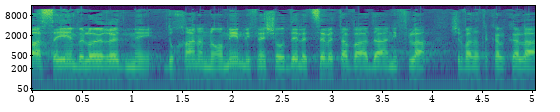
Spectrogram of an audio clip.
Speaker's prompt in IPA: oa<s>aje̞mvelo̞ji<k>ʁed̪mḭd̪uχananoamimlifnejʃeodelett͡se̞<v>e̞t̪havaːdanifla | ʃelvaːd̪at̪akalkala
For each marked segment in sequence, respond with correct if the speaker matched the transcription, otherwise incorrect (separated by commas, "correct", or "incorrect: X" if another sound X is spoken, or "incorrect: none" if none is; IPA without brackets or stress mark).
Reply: correct, incorrect: none, correct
